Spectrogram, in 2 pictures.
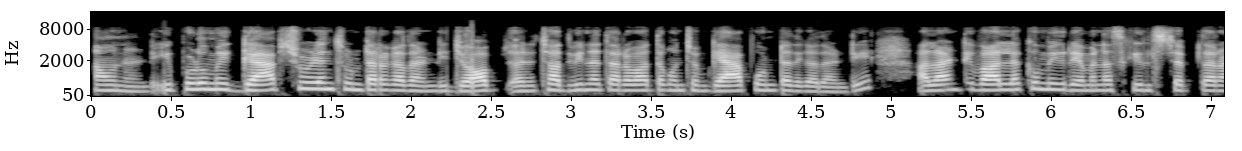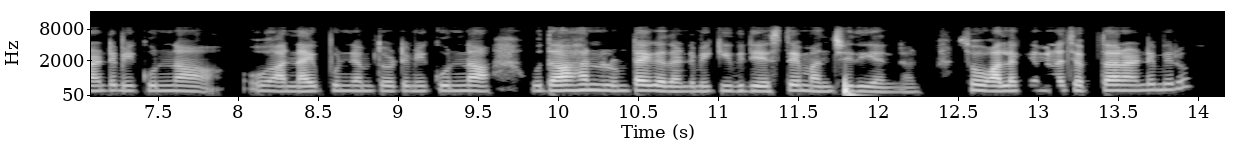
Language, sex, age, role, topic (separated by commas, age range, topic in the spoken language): Telugu, female, 25-29, host, కొత్త నైపుణ్యాన్ని నేర్చుకోవడం మొదలుపెట్టేటప్పుడు మీరు ముందుగా ఏం చేస్తారు?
